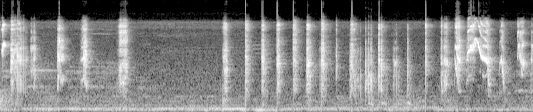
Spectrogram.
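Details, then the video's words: Javan mynas singing together, recorded as a master for training birds: scattered harsh scratchy notes early on, then a denser run of clipped, rasping squawks repeated roughly every third of a second. "Jalak ombyokan gacor, cocok buat masteran"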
